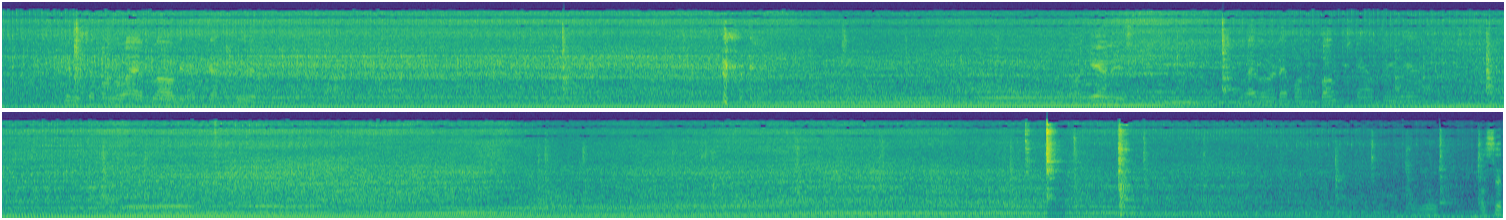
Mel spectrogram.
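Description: An engine running steadily throughout. Its speed drops about twelve seconds in and picks back up a few seconds later. Two sharp knocks come close together about twenty-five seconds in.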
